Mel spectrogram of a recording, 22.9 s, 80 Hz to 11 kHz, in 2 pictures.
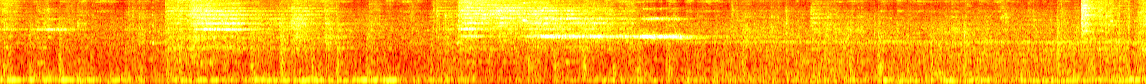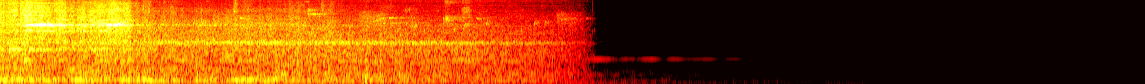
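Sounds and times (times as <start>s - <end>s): train rumbling over track: 0.0s - 17.4s
wheel squeal: 4.6s - 7.1s, 11.3s - 13.0s.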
